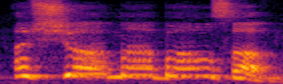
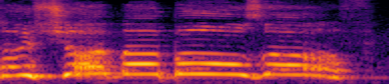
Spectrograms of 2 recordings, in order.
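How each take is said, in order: First: Higher mock voice of the hurt man; wounded man's cry, repeated. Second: Much higher, slow, strained mock voice; wounded man's cry. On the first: Vlogger repeating the injured man's cry for effect, higher mock voice. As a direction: echo the hurt man's line, high and pained. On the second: Vlogger imitating the injured man answering coworkers, high slow strained voice. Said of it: "He goes".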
